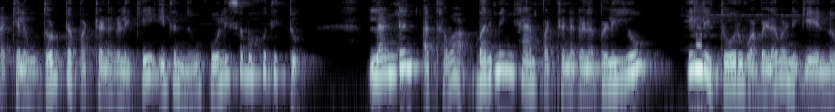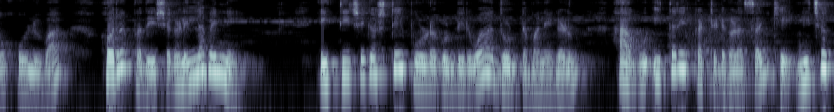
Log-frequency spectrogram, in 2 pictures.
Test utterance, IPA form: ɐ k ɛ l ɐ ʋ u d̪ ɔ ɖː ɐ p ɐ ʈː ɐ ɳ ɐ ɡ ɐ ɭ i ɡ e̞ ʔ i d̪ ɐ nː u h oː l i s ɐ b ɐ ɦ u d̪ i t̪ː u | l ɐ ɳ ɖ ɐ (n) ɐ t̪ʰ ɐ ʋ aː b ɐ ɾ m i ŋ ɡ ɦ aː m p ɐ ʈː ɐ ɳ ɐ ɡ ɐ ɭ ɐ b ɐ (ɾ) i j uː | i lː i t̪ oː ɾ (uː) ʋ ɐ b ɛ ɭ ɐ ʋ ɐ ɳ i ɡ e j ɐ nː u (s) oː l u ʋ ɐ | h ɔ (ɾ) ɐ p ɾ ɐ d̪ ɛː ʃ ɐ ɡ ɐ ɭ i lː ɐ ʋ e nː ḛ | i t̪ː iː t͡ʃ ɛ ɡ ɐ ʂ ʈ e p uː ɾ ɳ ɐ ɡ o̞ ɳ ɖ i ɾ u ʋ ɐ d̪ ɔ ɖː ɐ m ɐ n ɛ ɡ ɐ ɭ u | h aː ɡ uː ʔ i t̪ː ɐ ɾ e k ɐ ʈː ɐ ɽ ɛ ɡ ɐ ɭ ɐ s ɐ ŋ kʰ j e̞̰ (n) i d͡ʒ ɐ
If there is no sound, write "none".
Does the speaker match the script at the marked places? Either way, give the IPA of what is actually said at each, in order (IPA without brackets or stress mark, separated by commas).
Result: n, ɭ, u, h, ɾ, n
